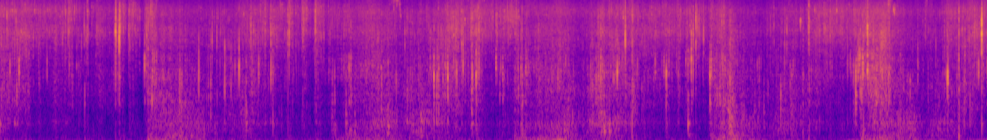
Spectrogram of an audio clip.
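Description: A mound of crushed white gym chalk (magnesium carbonate) powder and chunks on a dark surface is squeezed, pressed and crumbled by both hands. A steady, dense run of dry crunching and crackling plays throughout, with louder bursts of crumbling and bright, gritty textures over a soft low rumble.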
